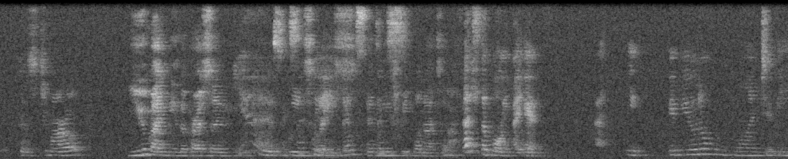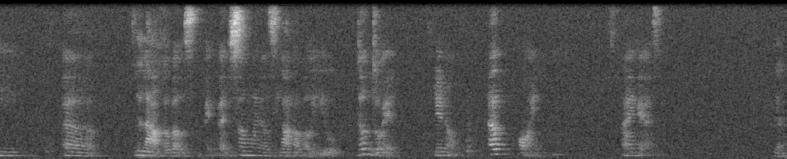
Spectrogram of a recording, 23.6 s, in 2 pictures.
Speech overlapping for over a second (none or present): present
